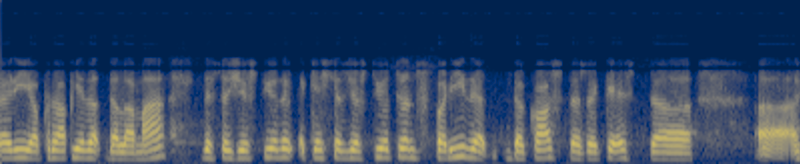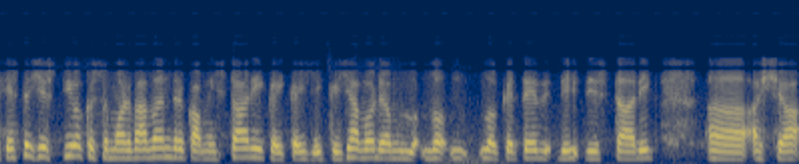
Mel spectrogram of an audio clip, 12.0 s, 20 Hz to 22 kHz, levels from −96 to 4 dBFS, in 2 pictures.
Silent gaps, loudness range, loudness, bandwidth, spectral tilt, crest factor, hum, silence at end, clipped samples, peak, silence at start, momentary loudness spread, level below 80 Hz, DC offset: none; 1 LU; -22 LUFS; 5 kHz; -8.5 dB/octave; 18 dB; none; 0 s; under 0.1%; -4 dBFS; 0 s; 4 LU; -78 dBFS; under 0.1%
